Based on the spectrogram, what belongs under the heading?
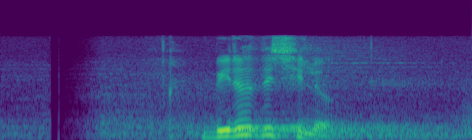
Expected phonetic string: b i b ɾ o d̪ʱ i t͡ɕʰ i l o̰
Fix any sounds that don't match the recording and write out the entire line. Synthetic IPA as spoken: b i ɾ o d̪ʱ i t͡ɕʰ i l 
